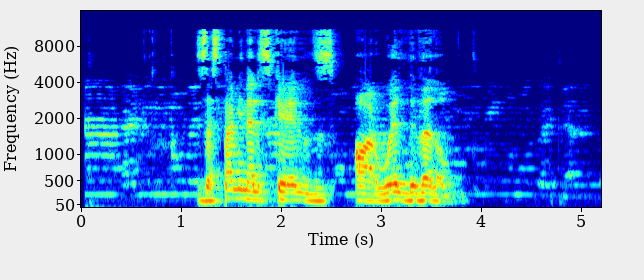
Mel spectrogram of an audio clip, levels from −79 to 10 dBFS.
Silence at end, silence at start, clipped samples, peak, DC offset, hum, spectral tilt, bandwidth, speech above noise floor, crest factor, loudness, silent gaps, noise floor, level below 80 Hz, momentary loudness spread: 1.45 s; 0.05 s; under 0.1%; 0 dBFS; under 0.1%; none; -4.5 dB/octave; 11.5 kHz; 36 dB; 16 dB; -12 LUFS; none; -48 dBFS; -50 dBFS; 19 LU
